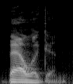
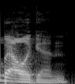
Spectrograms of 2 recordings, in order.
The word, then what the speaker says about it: Balogun: As contrast, I give you Folarin Balogun.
